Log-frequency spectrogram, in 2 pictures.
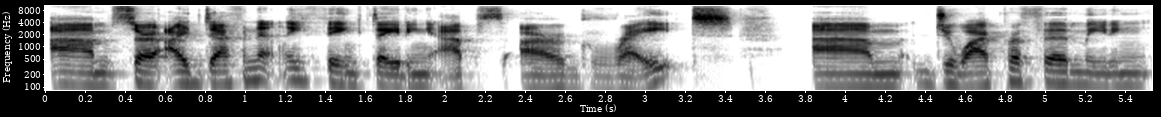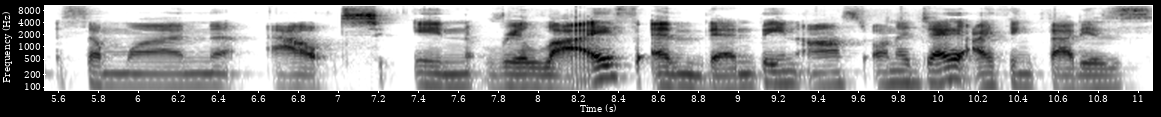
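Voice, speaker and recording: At a fairly slow pace and with hardly any pauses, a man speaks in a fairly low pitch with fairly even intonation. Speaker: debate participant. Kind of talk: live online debate.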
